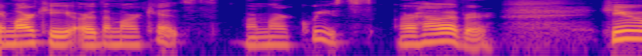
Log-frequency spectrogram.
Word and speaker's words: Marquess: The main character of the story is Harry Beresford, the third Marquess of Waterford. Marquis. That's not how it pronounces on the thing.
